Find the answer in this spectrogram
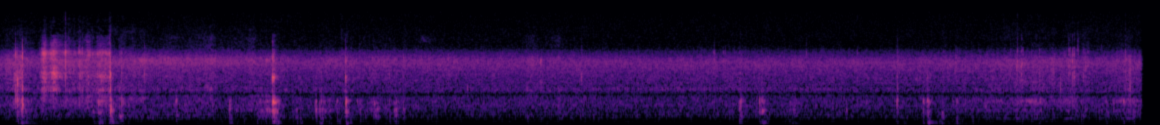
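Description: Steady background hiss with scattered light knocks and clicks, the loudest about three and a half seconds in: handling noise from a camera being carried and turned.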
